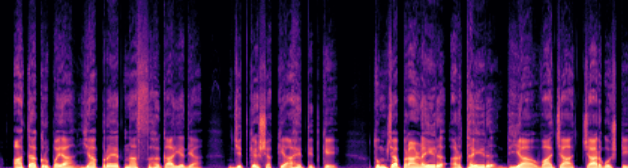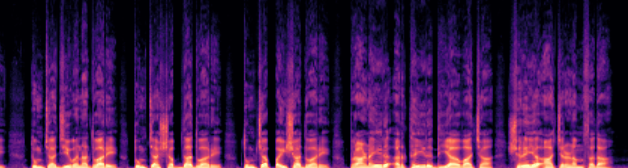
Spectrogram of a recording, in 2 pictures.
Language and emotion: Marathi, neutral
